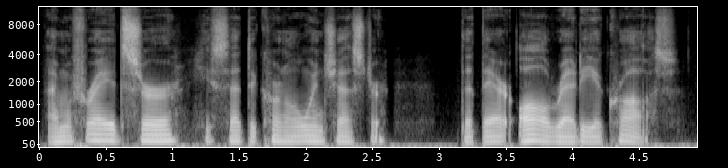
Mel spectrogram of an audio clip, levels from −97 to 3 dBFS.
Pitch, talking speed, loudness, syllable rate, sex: 95 Hz, 145 wpm, -19 LUFS, 5.1 syllables/s, male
